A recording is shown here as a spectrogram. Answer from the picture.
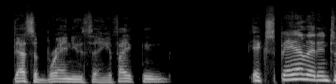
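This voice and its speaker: A man's plain, everyday voice at a medium pitch, fairly quick pace, very clean recording with a silent background. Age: 60s. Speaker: remote worker. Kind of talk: coaching session talk.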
